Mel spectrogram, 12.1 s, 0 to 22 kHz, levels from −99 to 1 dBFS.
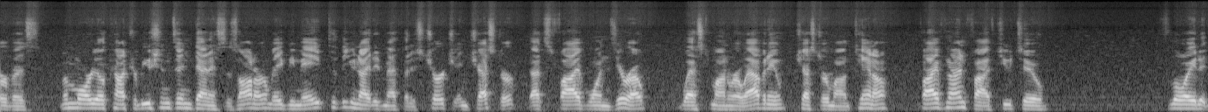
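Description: Noise suppressor artifacts run through the whole clip. The suppressor lowers every band it judges to be steady noise by about 18 dB, frame by frame. The room noise, about 19 dB below the speech, therefore sinks in the pauses and rises under the voice.

Speech cut by the noise suppressor happens at 1.1–2.38 s (just before "honor may be"), 3.21–3.44 s (right after it), 3.8–6.45 s, 6.78–7.13 s, 7.61–8.22 s and 9.22–10.47 s. The suppressor mistakes quiet speech for noise and turns it down by about 11 to 18 dB. It does this only in short stretches within each span, totalling around a tenth of a second up to roughly 0.7 s, so soft consonants and endings come out faint or swallowed.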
